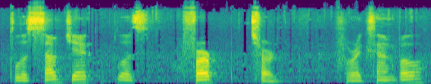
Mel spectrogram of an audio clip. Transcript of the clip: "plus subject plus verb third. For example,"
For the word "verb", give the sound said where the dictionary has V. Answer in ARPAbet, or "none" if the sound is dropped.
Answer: F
